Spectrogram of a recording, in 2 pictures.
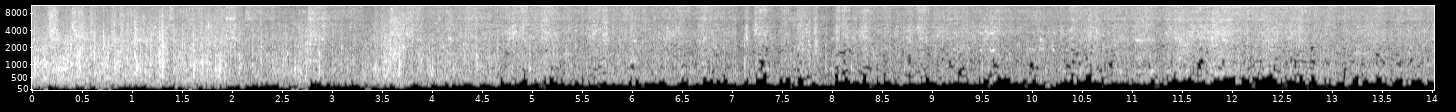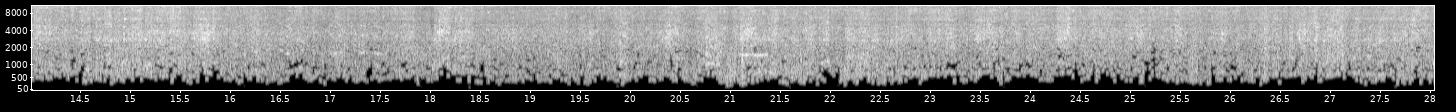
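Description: Freight train hopper cars rolling past, a steady thin hiss of wheels on rail with scattered light clicks and no low rumble.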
